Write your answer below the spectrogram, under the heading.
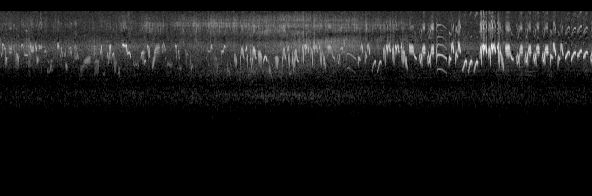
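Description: Eurasian Skylark pouring out a long, unbroken stream of high, rapid chirps and trills that grow louder and busier toward the end.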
